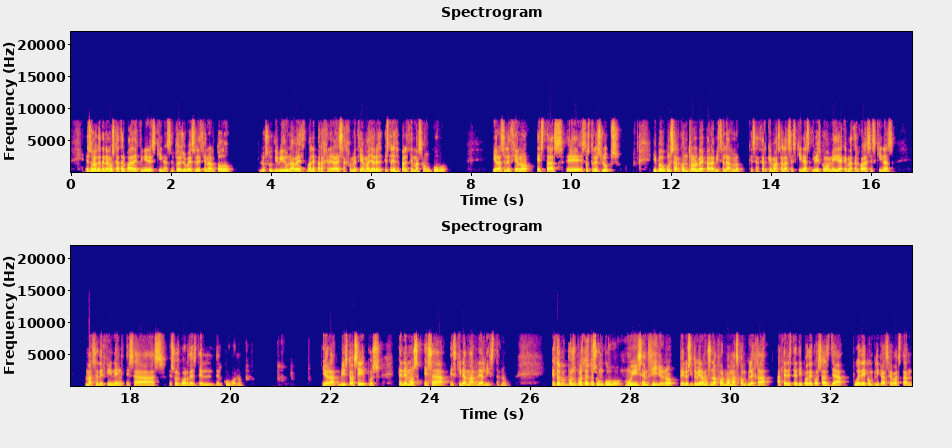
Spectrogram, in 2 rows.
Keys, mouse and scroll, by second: 0.7 ctrl+z, 1.7 shift+middle click, 2.0 a, 2.1 a, 2.9 w, 5.5 shift+middle click, 7.7 alt+right click, 8.5 alt+shift+right click, 9.8 shift+middle click, 10.7 middle click, 12.5 ctrl+b, 19.3 scroll up 1, 20.1-20.5 scroll up 2, 20.5 Tab, 21.5 shift+middle click, 21.7 middle click, 22.1-22.4 scroll down 1, 22.9 scroll down 2.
